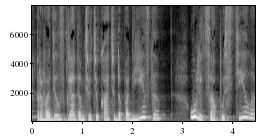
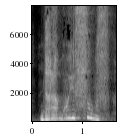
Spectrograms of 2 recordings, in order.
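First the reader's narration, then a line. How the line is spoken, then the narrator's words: Whisper. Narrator (Russian): прошептала Оксанка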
